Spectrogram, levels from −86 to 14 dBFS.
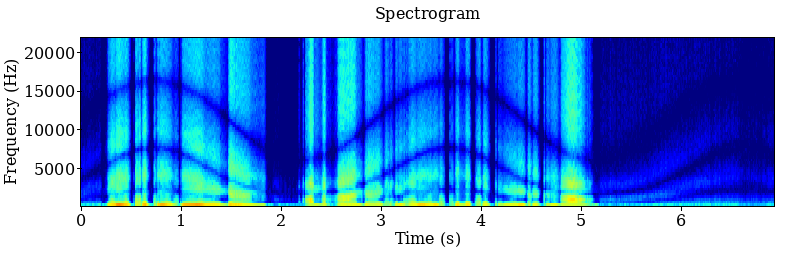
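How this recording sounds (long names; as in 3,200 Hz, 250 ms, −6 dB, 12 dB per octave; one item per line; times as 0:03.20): sample-and-hold tremolo
aliases and images of a low sample rate 2,200 Hz, jitter 20%
phaser sweep stages 6, 0.34 Hz, lowest notch 430–2,200 Hz
a quantiser's noise floor 12 bits, dither none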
